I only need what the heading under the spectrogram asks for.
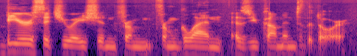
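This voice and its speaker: A man's voice: fairly low pitch, steady tone, measured pace, pushed and bright, dry recording. A man narrating as game master in a loose, rambling casual way. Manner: loose, rambling, laughing asides.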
